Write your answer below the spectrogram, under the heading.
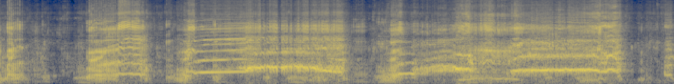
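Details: Free-range pig giving long, piercing screams, each drawn out for a second or more with a steady tonal line, three main squeals with short gaps between them.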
